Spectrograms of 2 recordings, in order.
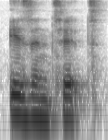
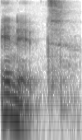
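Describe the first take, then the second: First: The phrase is said in its full form. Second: The phrase is reduced to two short syllables.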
